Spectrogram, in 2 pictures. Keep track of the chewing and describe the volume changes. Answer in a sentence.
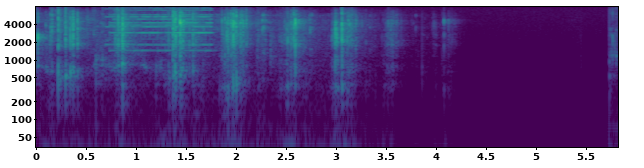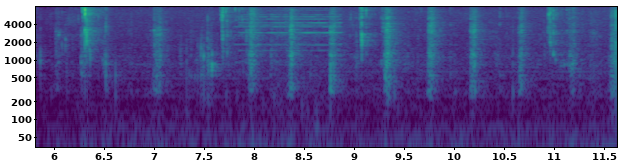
The loudness of the chewing stays about the same.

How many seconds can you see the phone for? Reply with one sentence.
You can hear the phone for 2 seconds altogether.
